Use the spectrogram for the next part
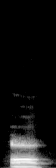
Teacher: ज़बर मुंह खोल कर पढ़ी जाती है और झटका भी नहीं देंगे और लंबा भी नहीं करेंगे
